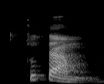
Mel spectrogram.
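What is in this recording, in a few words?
"cutam", Malay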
